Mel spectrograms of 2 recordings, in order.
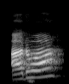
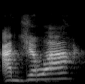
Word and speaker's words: Adjoa: You have a right to an attorney, and your attorney, is it Miss Adwa? Yes, Your Honor. Is that how it's pronounced? It's pronounced Adjoa.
